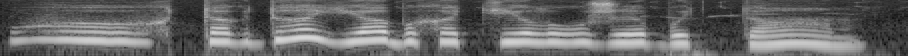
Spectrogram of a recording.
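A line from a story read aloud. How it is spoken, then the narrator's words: Girl sighing wistfully. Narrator (Russian): вздохнула девочка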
